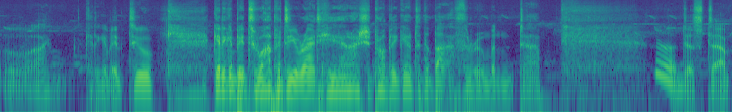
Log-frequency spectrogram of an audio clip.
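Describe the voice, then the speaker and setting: A man's voice: fairly low pitch, a little fast, vocal fry, slightly rough. A man playing a devoted, affectionate butler in an ASMR roleplay, speaking politely and tenderly with hesitant stammers. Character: devoted, affectionate male butler, doting and flustered. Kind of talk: ASMR roleplay, soft personal attention.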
